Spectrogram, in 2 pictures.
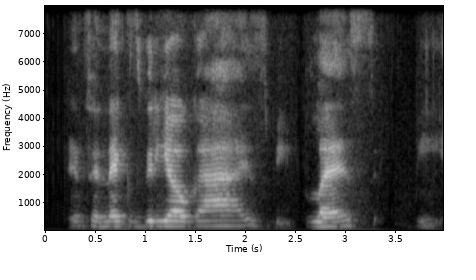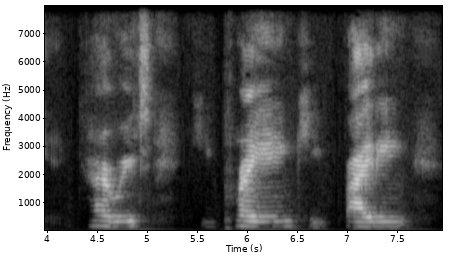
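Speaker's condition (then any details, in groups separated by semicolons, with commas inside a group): Cerebral palsy, spastic; now talking and breathing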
